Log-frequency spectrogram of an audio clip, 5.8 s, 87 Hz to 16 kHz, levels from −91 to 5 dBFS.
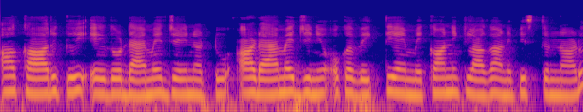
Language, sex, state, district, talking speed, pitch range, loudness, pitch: Telugu, female, Andhra Pradesh, Srikakulam, 145 wpm, 200-215 Hz, -26 LUFS, 210 Hz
